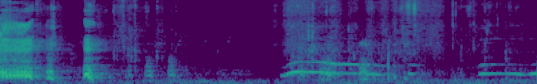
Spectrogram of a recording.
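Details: Dachshunds playing; after a few sharp huffs and thumps, a steady, slightly falling whining tone of about a second, then a shorter whine of similar pitch, over soft indoor room noise.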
